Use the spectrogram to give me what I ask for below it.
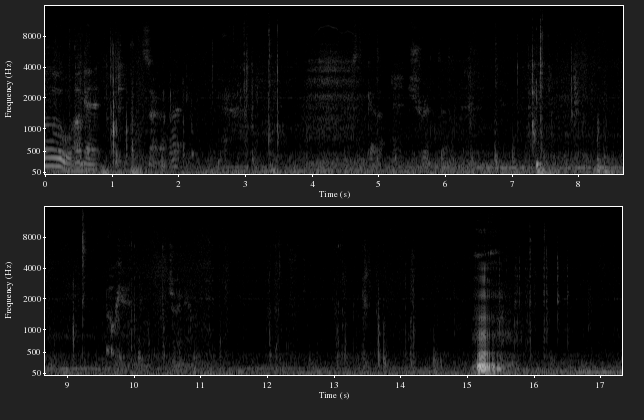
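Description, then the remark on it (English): Quiet, scattered clicks of buttons being pressed on an electronic keyboard as someone tries to turn it on, sparse, with one louder thump near the end and a faint low hum underneath. “Can I get the keyboard going? Is it on? I think maybe the power strip is off.”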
